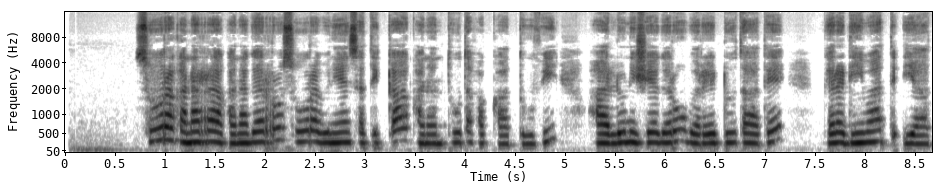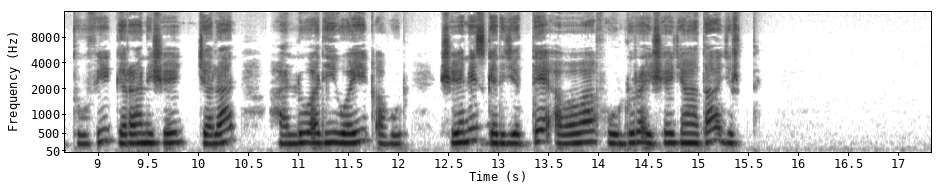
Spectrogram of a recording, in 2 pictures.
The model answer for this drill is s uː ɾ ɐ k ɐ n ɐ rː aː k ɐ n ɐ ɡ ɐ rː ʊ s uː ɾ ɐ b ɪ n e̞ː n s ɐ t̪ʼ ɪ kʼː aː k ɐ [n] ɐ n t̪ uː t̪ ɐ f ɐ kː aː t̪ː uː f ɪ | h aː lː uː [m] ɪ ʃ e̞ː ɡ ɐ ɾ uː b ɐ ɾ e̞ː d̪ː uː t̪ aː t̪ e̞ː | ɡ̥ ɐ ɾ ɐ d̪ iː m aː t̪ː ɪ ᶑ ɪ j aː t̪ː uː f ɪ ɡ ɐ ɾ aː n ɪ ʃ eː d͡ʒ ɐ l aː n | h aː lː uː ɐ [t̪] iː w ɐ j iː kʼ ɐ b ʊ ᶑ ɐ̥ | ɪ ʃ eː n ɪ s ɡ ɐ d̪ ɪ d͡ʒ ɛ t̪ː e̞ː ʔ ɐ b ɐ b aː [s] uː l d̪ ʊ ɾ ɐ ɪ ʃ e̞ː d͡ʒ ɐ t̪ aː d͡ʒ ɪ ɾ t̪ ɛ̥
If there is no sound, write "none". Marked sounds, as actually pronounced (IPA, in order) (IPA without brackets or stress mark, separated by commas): n, n, d̪, f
